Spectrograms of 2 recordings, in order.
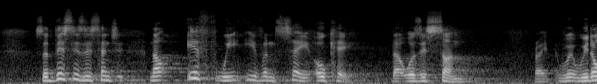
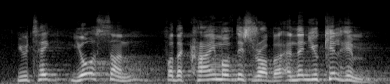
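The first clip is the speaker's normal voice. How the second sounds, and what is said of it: Imitated South African accent. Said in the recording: “in his South African accent”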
